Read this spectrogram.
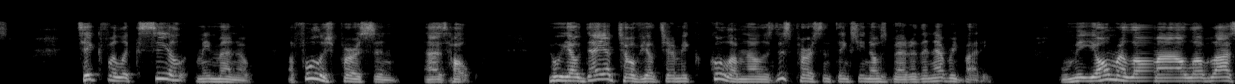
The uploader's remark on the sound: Live On Zoom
